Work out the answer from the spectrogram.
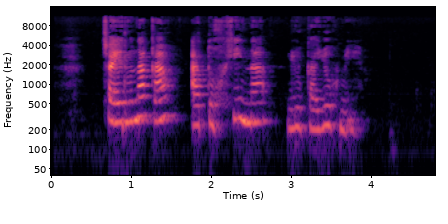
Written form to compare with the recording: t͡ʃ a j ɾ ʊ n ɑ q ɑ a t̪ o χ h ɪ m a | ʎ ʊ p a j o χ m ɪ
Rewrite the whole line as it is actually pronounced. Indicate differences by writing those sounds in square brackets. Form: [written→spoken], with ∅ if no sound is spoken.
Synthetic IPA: t͡ʃ a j ɾ ʊ n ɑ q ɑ a t̪ o χ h ɪ [m→n] a | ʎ ʊ [p→k] a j o χ m ɪ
